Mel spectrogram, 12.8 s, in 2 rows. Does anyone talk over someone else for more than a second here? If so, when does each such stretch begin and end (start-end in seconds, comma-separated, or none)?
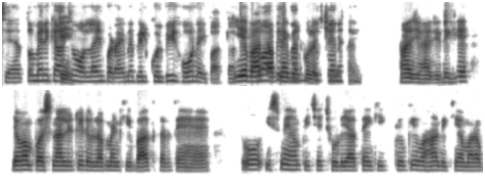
3.1-4.8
